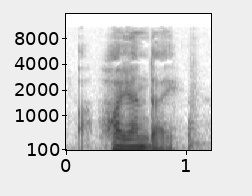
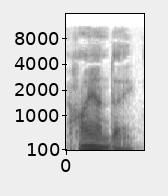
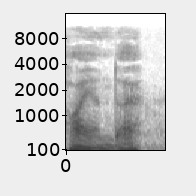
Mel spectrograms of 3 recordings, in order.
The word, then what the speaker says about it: Hyundai: the showroom and said no it's not highend highend it's a it's like what it's a huh like so we need to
